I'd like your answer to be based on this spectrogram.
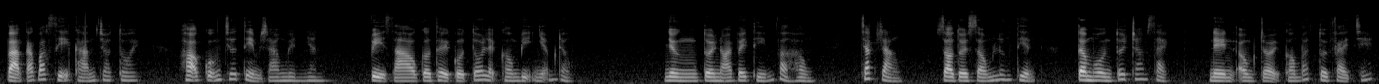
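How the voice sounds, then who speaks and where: A woman narrating a dramatic story in the first person with an even, steady reading. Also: on the low side, normal speed.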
